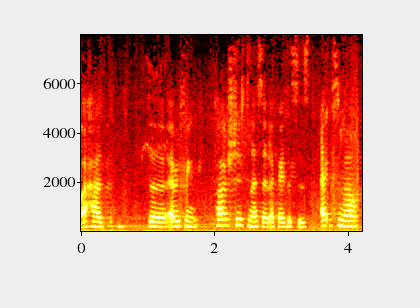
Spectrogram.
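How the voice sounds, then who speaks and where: A woman with a British accent talks at a fairly quick pace over noticeable background noise. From UK. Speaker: podcast co-host. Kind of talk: casual chat.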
